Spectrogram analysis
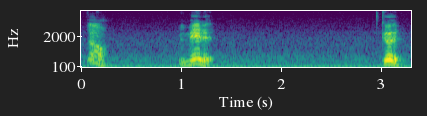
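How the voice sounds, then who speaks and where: A man hosting a hobby livestream, chatting casually and reacting aloud in an excitable way, often addressing people by name. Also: sits high, extremely slow, breathy edge. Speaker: host of a ham radio livestream. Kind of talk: casual livestream chat and running commentary while operating radio.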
